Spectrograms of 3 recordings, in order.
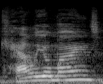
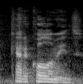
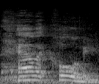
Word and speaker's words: catecholamines: The CEW allegedly causes great pain, and this led to increased caliomines. How do you say that? Maybe you can help me out. Okay, thank you. Catecholamines. Catecholamines.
